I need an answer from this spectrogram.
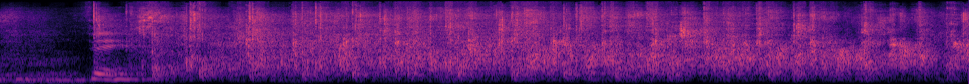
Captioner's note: audience applauding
